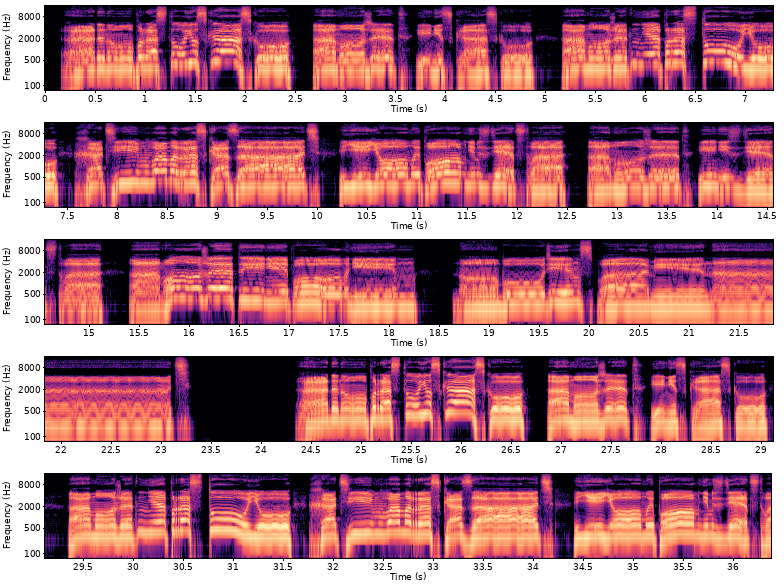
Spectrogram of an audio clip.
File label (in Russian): rasskazchik; plastilinovaya vorona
